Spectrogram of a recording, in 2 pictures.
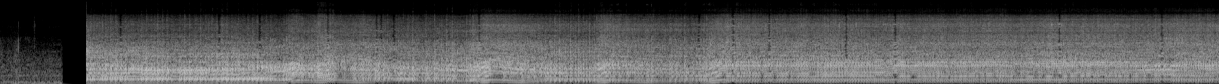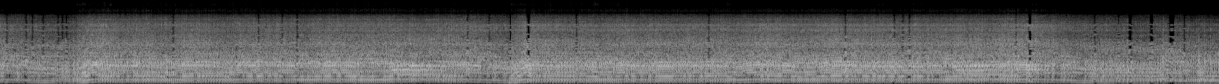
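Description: An antique Ohlsson & Rice small gas engine powering a mini drill drones steadily and loudly throughout, its pitch dipping and recovering several times as if bogging under load.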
